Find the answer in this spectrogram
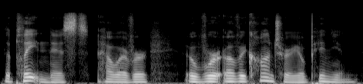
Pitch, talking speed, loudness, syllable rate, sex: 120 Hz, 130 wpm, -18 LUFS, 5.6 syllables/s, male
